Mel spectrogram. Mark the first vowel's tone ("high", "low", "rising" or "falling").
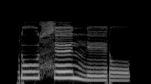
high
